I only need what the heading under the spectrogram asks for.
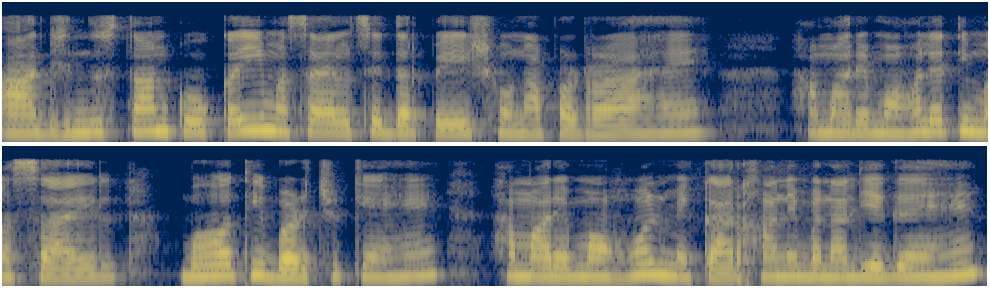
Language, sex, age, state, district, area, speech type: Urdu, female, 30-45, Telangana, Hyderabad, urban, spontaneous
